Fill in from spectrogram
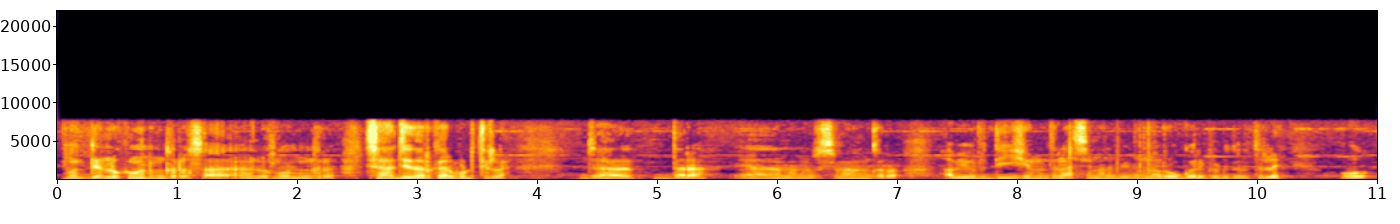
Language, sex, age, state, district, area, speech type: Odia, male, 18-30, Odisha, Jagatsinghpur, rural, spontaneous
